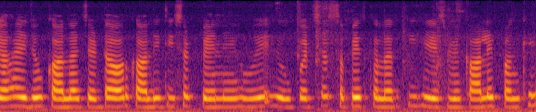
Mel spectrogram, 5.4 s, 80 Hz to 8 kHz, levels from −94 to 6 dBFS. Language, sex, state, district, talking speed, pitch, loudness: Hindi, female, Punjab, Fazilka, 235 wpm, 240 Hz, -15 LUFS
